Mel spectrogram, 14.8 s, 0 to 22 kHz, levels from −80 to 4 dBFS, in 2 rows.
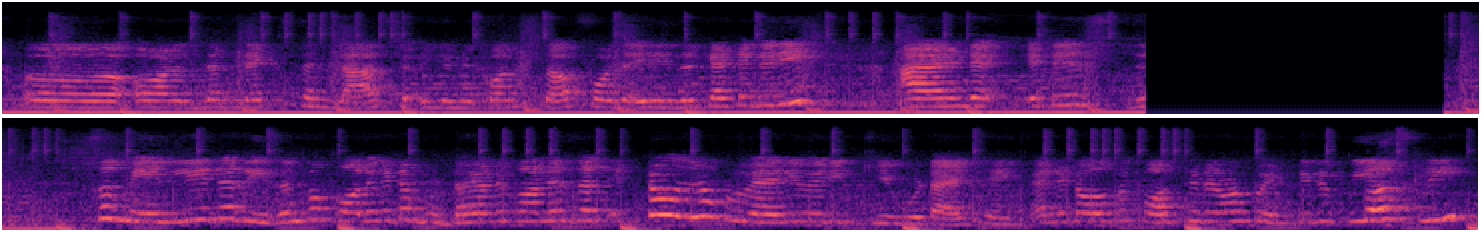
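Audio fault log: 5.72–7.21 s, audio dropout to a faint residue: the signal vanishes abruptly for about 1.5 s, leaving mains hum roughly 40 dB down, likely from a broken link ahead of a still-live input. Instant edges and audible hum distinguish it from a pause or fade.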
